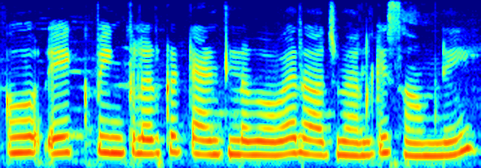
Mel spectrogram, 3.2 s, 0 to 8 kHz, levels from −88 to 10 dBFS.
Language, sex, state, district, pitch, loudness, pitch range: Hindi, female, Uttar Pradesh, Shamli, 260 Hz, -12 LUFS, 240-285 Hz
